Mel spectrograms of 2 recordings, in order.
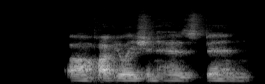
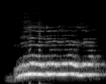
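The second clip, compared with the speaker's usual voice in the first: loud woo whoop; 12 dB louder than usual. Real, not acted. Whooping after accent joke.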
